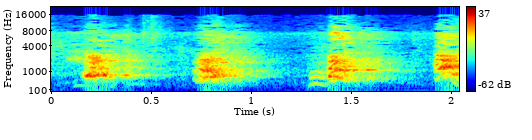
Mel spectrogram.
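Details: Sibling Labrador mix dogs at play, three half-Labrador littermates of different sizes; four loud, harsh barks come about half a second apart, each bright and noisy with a short growling undertone.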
